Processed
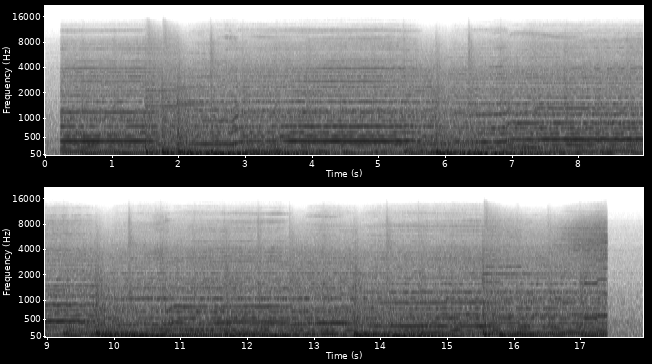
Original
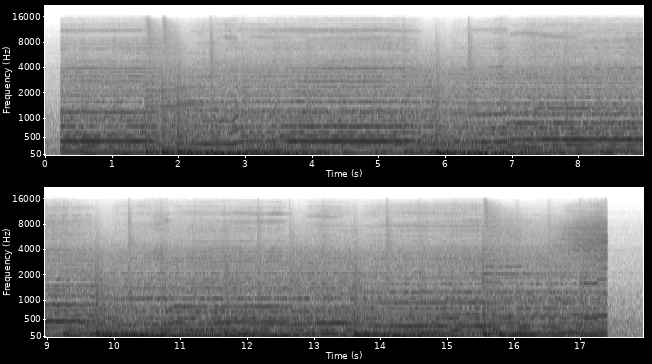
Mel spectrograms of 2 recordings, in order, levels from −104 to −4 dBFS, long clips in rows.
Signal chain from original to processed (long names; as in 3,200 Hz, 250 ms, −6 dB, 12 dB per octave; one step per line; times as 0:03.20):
low-pass filter 7,700 Hz 12 dB per octave
level +4 dB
